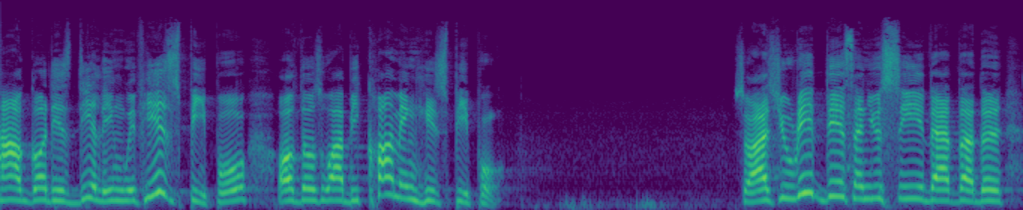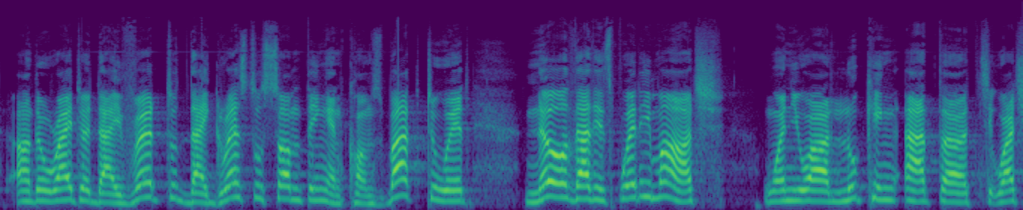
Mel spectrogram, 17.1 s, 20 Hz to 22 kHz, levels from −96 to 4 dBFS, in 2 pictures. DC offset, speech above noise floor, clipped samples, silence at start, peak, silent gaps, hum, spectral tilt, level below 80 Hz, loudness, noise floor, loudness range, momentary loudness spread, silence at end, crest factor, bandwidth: under 0.1%; 48 dB; under 0.1%; 0 s; -4 dBFS; none; none; -4 dB/octave; -78 dBFS; -23 LUFS; -71 dBFS; 6 LU; 10 LU; 0 s; 20 dB; 14 kHz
